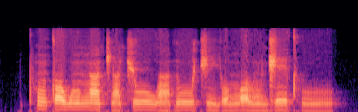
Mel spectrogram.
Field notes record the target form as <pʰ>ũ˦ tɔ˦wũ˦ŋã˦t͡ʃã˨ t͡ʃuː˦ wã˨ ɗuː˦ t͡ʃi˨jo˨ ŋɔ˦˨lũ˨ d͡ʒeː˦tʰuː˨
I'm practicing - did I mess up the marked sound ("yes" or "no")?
no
